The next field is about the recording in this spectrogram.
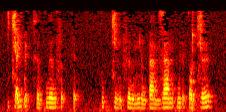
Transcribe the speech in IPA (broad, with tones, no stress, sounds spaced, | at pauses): t͡ɕ a̰˧˥ j ɗ ə˨˩ t̚ x ə˧˩ w k w əː˧ w f ə˨˩ p̚ h ə˨˩ t̚ | k u˨˩ k̚ t͡ɕ e˧˩ ŋ f ə˨˩ w ɲ ə˧˩ w ʔ a˨˩ m z a˧ m k w ɨ̰˧˨ ə̯ t̪ ɔ˨˩ t͡ɕ əː˨˦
